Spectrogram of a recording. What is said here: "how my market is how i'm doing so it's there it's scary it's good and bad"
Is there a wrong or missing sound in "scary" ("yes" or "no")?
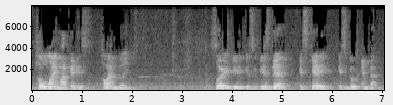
no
